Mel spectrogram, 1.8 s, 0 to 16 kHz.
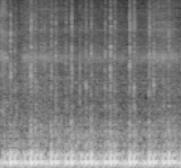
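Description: Harley-Davidson Iron 883 motorcycle engine idling close by, a loud, lumpy, rhythmic V-twin chug with uneven pulses, no speech over it.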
